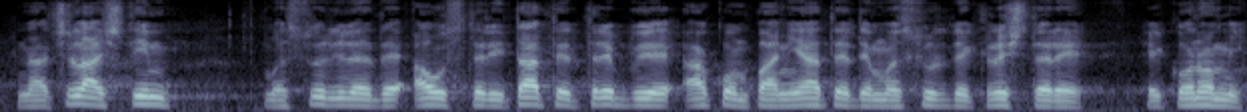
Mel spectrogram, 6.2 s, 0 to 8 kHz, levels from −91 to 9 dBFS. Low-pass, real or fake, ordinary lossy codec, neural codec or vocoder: none; fake; none; codec, 16 kHz, 8 kbps, FunCodec, trained on LibriTTS, 25 frames a second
